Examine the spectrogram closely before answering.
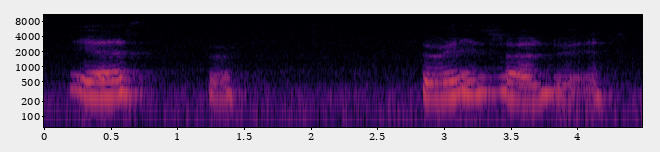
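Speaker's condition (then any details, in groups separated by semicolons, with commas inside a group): Leukodystrophy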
